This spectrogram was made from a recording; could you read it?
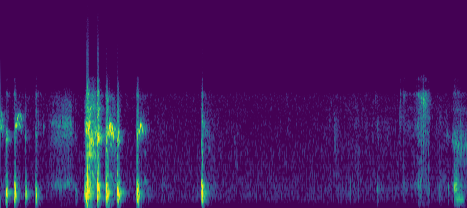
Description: this is from when i had a cold a few weeks back and this was the start of the coughing fits but this was the worst it got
